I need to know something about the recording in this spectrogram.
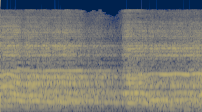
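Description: Choir-like vocal chanting in held, slowly gliding notes, several voices layered together, with a brief dip about a second in.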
